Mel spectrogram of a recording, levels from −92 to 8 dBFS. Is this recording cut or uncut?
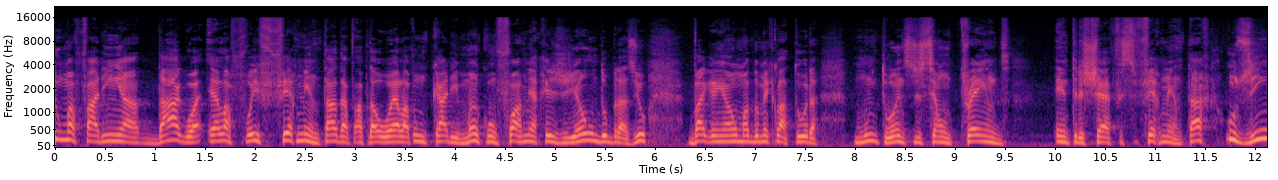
cut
